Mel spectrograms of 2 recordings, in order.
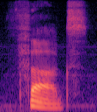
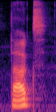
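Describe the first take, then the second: First: The sounds are long and drawn out. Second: The sounds are short and clipped. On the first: The speaker calls it right. "So make it long" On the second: The speaker calls it wrong. "make it short, it's not going to be something that uh, a listener will understand"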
